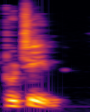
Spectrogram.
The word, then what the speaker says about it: poutine: Have you tried a dish called a poutine before? – A what? – Am I pronouncing it right? – Poutine.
